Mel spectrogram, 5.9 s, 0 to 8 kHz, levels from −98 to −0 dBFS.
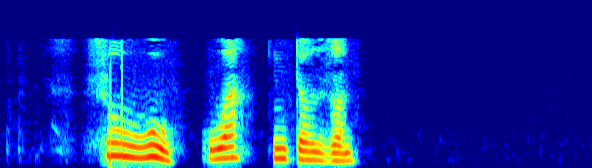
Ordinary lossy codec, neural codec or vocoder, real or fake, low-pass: AAC, 16 kbps; none; real; 7.2 kHz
